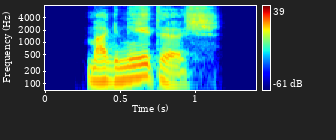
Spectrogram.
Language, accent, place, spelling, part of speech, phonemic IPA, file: German, Germany, Berlin, magnetisch, adjective, /maˈɡneːtɪʃ/, De-magnetisch.ogg
- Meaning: magnetic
